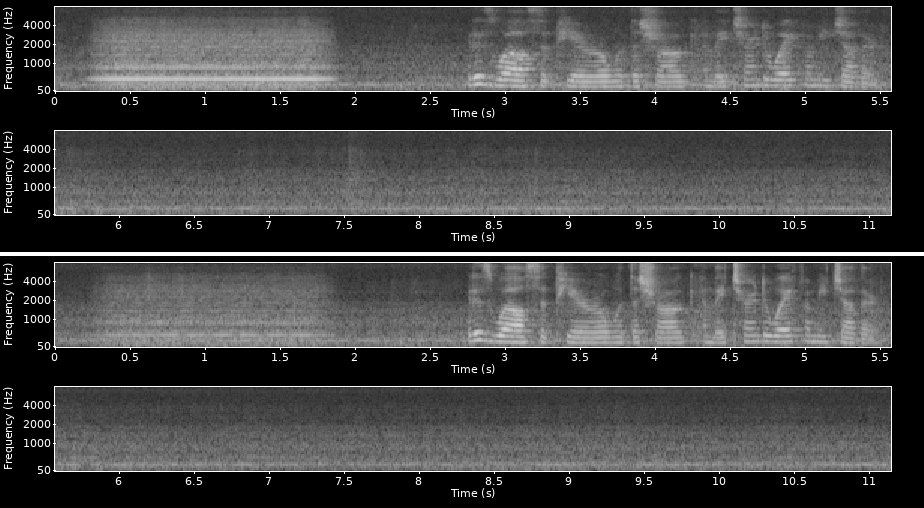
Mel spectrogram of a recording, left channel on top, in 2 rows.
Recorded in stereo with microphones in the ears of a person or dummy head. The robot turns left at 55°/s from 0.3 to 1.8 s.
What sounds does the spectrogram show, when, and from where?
2.8 s a woman speaking: 35° right (ahead or behind), 0.5 m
